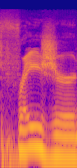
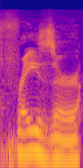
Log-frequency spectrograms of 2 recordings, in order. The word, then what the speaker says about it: Fraser: It's pronounced Fraser, not Fraser.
